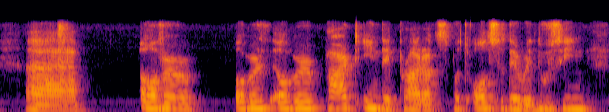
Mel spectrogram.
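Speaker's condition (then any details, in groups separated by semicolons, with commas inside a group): No condition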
